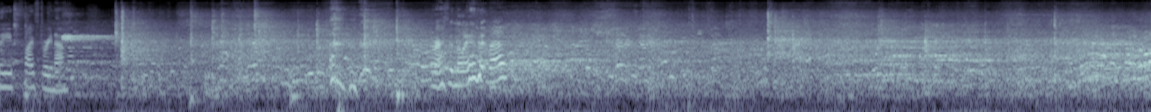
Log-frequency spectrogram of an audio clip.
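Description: Skates scrape and hiss on ice.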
